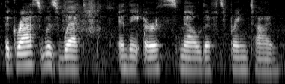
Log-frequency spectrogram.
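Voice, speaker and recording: Very low-voiced woman reading aloud. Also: a little slow, poor audio. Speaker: storybook reader. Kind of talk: read-aloud storytelling with informal remarks. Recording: noticeable background noise, room ambience.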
